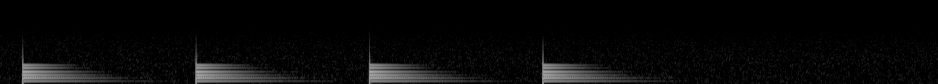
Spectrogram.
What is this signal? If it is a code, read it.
Clock strike, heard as a bell. 4. Four o'clock.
